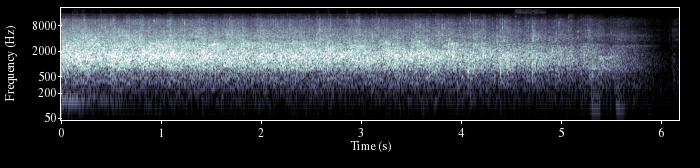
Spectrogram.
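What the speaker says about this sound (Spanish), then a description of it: "Aplaude al Rey de Reyes." A church congregation applauds during a sermon, giving a sustained wash of many hands clapping that holds steady and then fades out quickly near the end.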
